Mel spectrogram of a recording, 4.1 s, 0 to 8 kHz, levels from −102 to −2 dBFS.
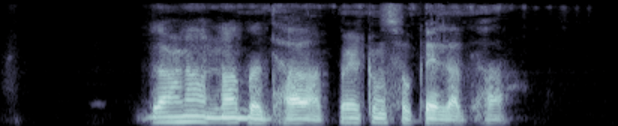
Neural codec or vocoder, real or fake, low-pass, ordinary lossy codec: codec, 16 kHz, 2 kbps, FreqCodec, larger model; fake; 7.2 kHz; AAC, 32 kbps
